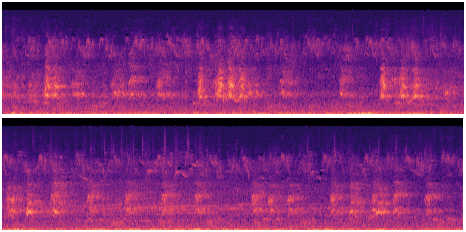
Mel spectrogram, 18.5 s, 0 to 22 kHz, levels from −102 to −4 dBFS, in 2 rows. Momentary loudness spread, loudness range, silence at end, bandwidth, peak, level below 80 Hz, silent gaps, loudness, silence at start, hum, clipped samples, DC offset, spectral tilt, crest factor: 11 LU; 5 LU; 0 s; 15.5 kHz; -14 dBFS; -42 dBFS; none; -37 LUFS; 0 s; none; under 0.1%; under 0.1%; -4.5 dB/octave; 18 dB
